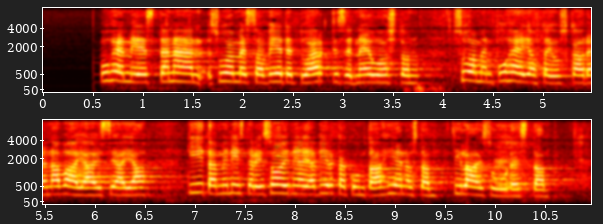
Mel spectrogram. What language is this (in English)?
Finnish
